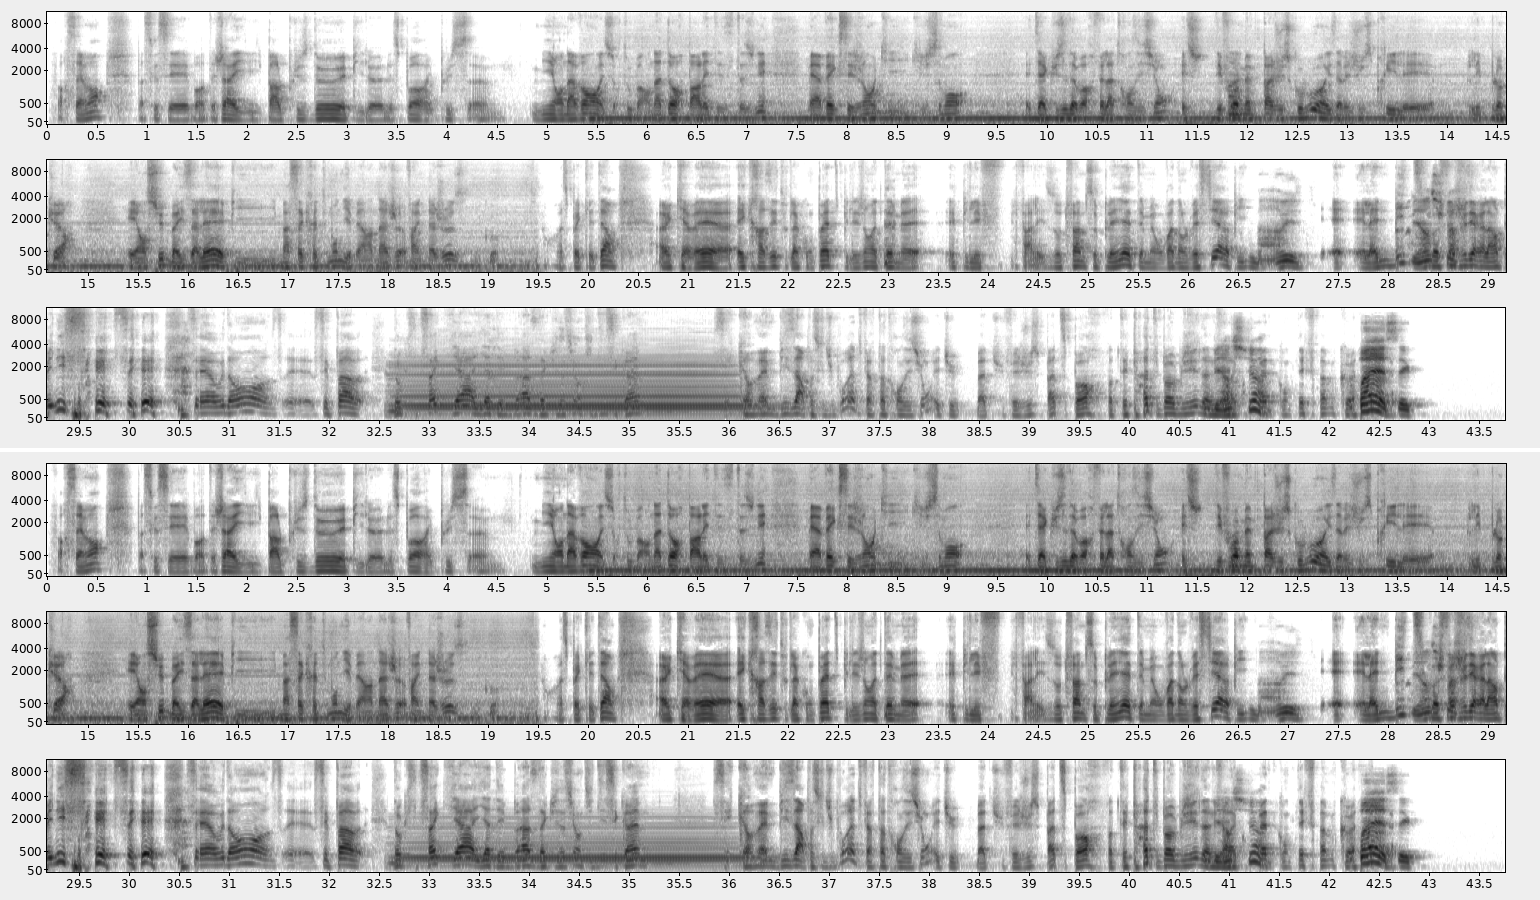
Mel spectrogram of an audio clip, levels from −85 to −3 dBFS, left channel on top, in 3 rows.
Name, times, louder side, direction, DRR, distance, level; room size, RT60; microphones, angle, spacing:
voice 1, 0.1-4.5 4.9-19.1 19.7-26.6 27.4-35.2 35.8-41.6 41.9-42.3, right 4 dB, 35° right, 0.5 m, -27 dB
sound 1, 5.3-19.5, right 2 dB, 90° right, 0.6 m, -32 dB
voice 2, 26.6-27.1 28.2-28.7 40.7-41.4 42.3-42.8, left 1 dB, 15° left, 0.4 m, -22 dB
Bowed string instrument, 32.6-37.5, left 2 dB, 90° left, 0.7 m, -31 dB
8.6 x 7.4 x 3.5 m
head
